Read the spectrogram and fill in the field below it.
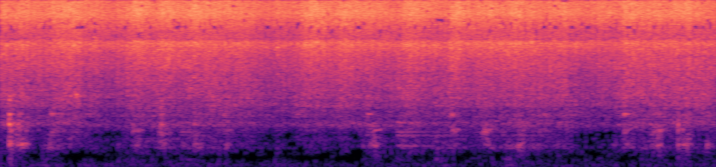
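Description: Beef is stirred in a hot frying pan, a continuous close sizzle with a rhythmic scraping of the utensil through the meat, no talking.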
